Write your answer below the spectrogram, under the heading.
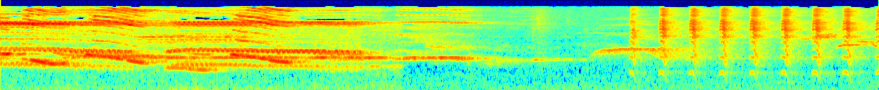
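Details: Black-throated laughingthrush singing forest song, used to stimulate caged birds: loud, warbling, ringing whistles that taper into a long falling tone, then a fast, even series of short clicking notes about six per second.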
